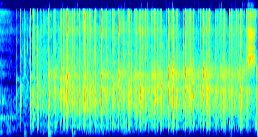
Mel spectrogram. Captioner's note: audience applauding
